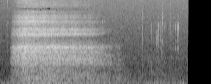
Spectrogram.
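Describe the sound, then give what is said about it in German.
A deep breath, drawn in through the nose and let out through the mouth with a sigh, swells quickly into one loud, airy rush that tapers off slowly, with no talk. “Atme dafür durch deine Nase tief bis in deinen Bauch ein. Und mit einem Seufzen aus dem Mund wieder aus.”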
